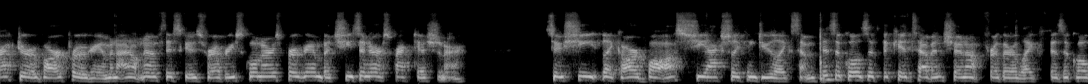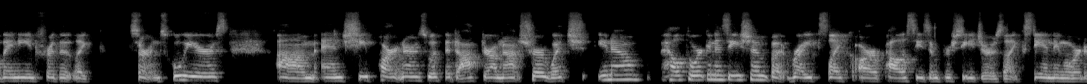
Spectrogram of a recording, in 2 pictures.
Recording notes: Originally recorded on zoom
